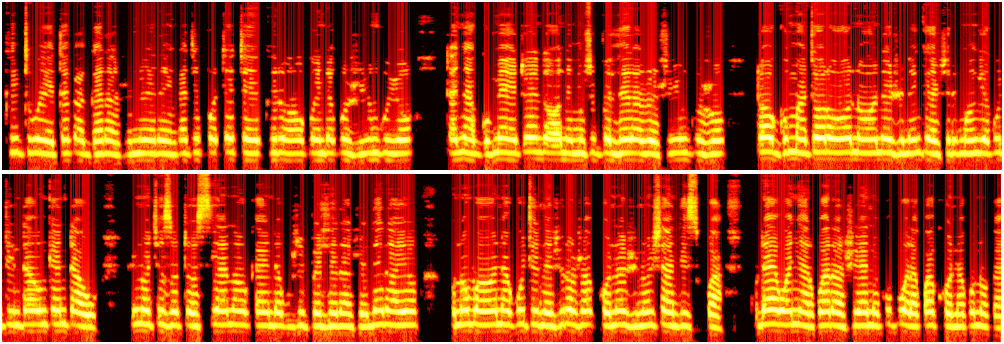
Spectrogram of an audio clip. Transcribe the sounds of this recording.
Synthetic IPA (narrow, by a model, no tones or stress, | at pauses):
kitiwetakaɡʱaɾaʐineɾeŋɡat̬ipo̞tetekiɾwawokue̞ndakuʐijuŋɡujo̞ | taɲaɡʱumetoendaone̞muʐibʱe̞ɮeɾaʐe̞ʐijuŋɡuʐo̞ | to̞ɡʱumat̬o̞ɾoonaoneʐine̞ŋɡe̞ʐiɾimouŋɡe̞k̬ut̬indauŋɡe̞ndau | ʐino̞t͡ʃizo̞to̞sijanaukae̞ndak̬uʐibʱe̞ɮe̞ɾaʐe̞ɗeɾajo̞ | uno̞ɓaonakut̬ine̞ʐiɾo̞ʐako̞naʐino̞ʃandiswa | kuɗaiwaɲarwaɾaʐijane̞kupoɾakwakʰo̞nakuno̞ɡʱaɾa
